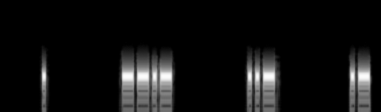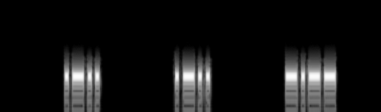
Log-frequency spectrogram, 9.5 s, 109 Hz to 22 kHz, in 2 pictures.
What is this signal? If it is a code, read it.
Morse code, heard as a keyed tone, about 25 wpm, spaced as for 8 wpm, 600 Hz. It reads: EQUALLY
